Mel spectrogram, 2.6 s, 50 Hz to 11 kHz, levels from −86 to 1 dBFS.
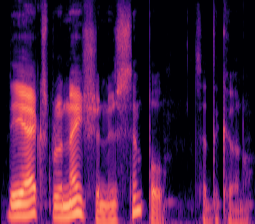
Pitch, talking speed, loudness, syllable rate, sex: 115 Hz, 165 wpm, -18 LUFS, 6.3 syllables/s, male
